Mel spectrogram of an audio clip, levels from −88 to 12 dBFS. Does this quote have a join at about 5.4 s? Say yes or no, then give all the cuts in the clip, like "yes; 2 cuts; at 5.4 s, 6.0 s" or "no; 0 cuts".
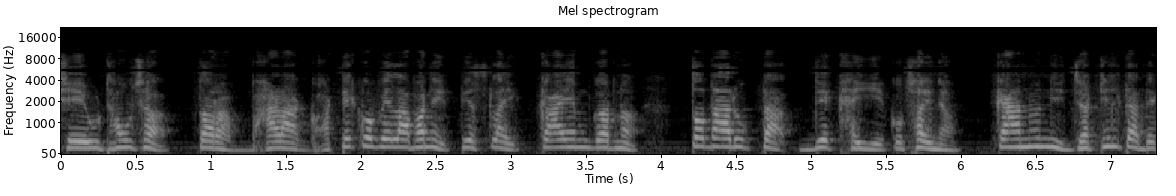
yes; 1 cut; at 5.4 s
